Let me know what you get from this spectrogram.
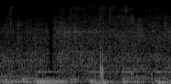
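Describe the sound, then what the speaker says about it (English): Fresh spinach sautéing in a pan gives a soft, steady sizzle with light crackles and a faint stirring scrape, quiet and close, with no talking. "I'm simply going to take the spinach and put it right into the pan."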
